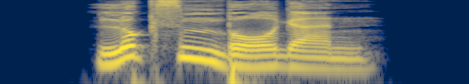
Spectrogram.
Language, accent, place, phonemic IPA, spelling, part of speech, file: German, Germany, Berlin, /ˈlʊksm̩ˌbʊʁɡɐn/, Luxemburgern, noun, De-Luxemburgern.ogg
- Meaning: dative plural of Luxemburger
